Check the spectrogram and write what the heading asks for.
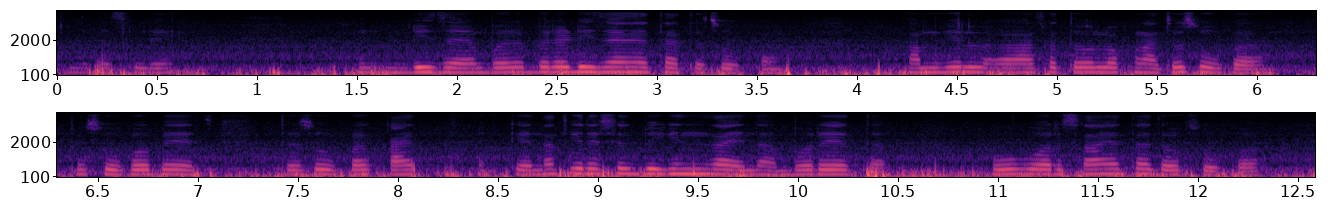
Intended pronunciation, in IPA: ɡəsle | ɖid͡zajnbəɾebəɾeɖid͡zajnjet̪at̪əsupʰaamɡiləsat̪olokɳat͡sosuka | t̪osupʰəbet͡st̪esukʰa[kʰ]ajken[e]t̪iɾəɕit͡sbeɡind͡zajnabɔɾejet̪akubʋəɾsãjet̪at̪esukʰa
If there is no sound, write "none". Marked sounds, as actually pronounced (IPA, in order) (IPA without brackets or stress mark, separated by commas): k, a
